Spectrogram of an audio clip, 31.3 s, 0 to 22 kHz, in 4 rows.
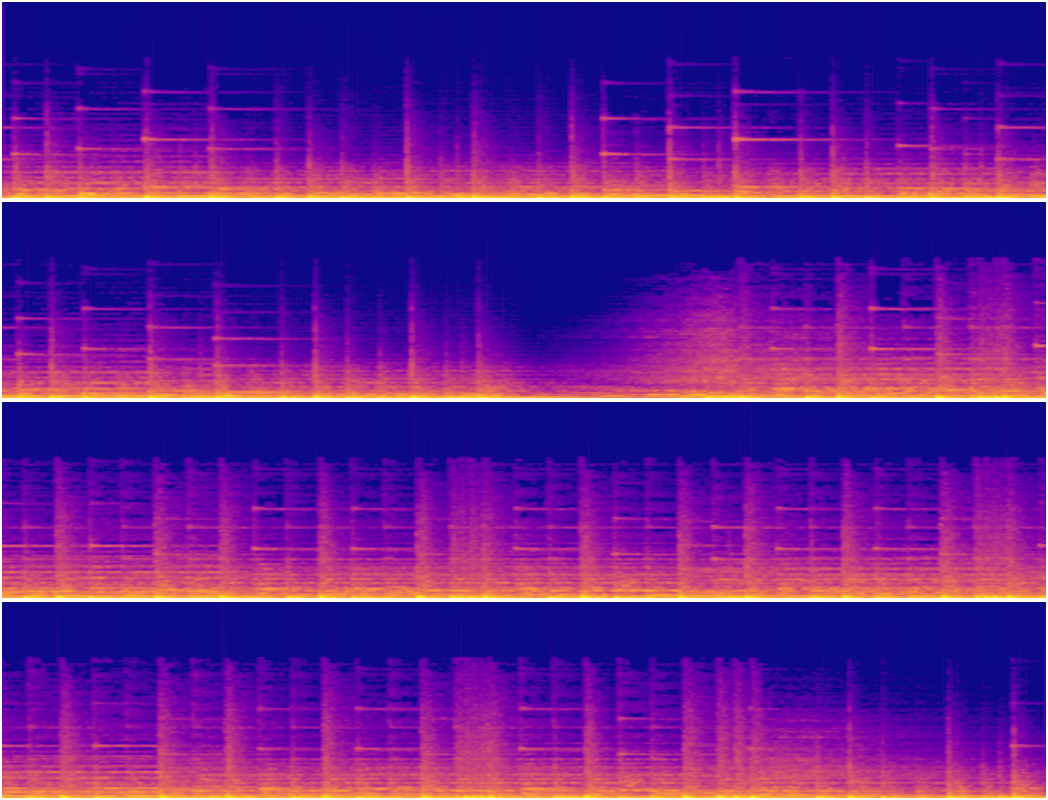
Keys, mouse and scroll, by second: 3.1 shift+c, 3.4 f, 5.3-8.1 drag, 8.1 shift+s, 8.6-9.3 scroll up 1, 9.3-11.7 drag, 11.7-12.2 scroll down 3, 12.2-13.5 scroll up 4, 12.7 shift+c, 13.5-31.3 drag.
